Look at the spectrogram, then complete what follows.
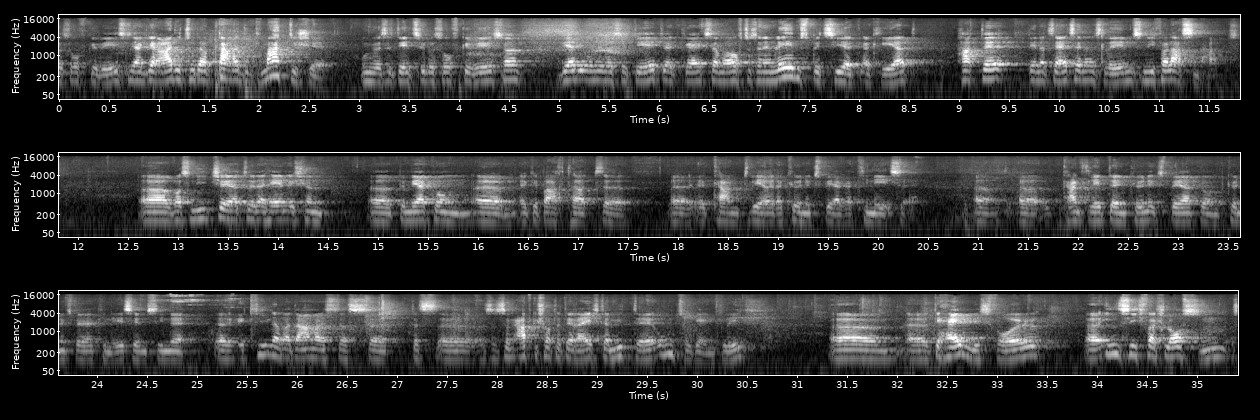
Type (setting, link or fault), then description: setting, large echoing room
